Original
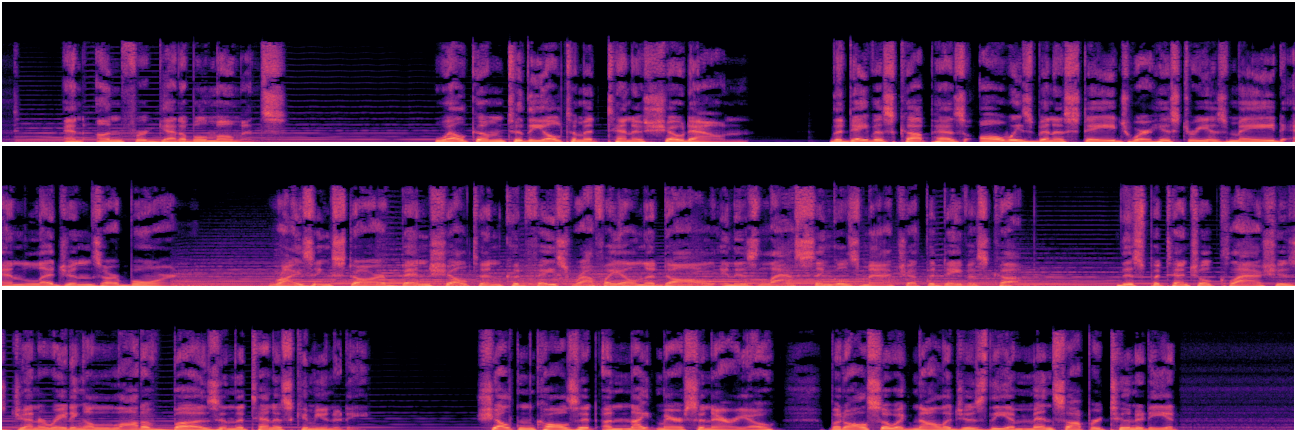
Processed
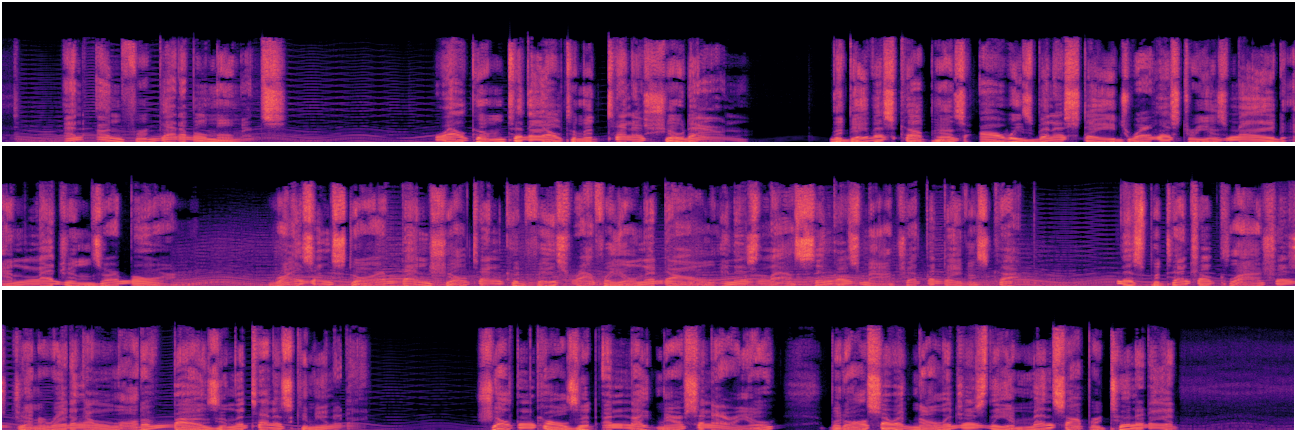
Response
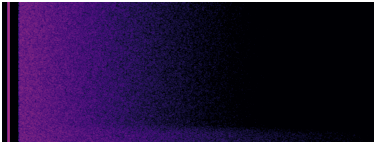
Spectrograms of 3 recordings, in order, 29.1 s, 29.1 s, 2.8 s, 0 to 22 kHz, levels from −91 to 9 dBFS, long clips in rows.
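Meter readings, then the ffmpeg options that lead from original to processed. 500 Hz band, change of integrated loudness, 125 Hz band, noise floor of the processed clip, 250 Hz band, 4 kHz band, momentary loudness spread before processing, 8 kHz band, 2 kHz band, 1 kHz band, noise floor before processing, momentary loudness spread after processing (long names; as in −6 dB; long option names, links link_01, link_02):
−5.0 dB, −1.0 dB, −10.5 dB, −60 dBFS, −7.5 dB, +1.0 dB, 7 LU, +10.0 dB, −7.0 dB, +1.5 dB, −55 dBFS, 10 LU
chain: -af "highshelf=frequency=4200:width_type=q:width=1.5:gain=13,aeval=exprs='val(0)*sin(2*PI*450*n/s+450*0.55/1.5*sin(2*PI*1.5*n/s))':channel_layout=same,volume=-2.5dB"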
